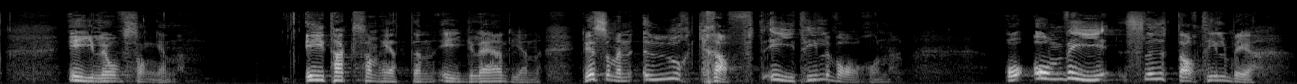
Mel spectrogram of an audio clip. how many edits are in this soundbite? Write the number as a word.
zero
